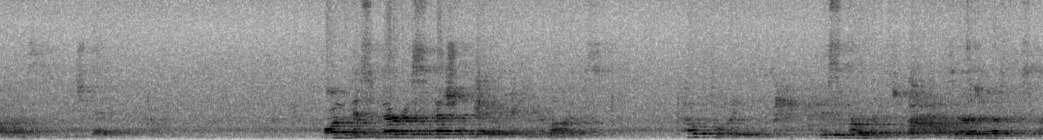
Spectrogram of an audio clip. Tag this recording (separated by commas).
Speech, Female speech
